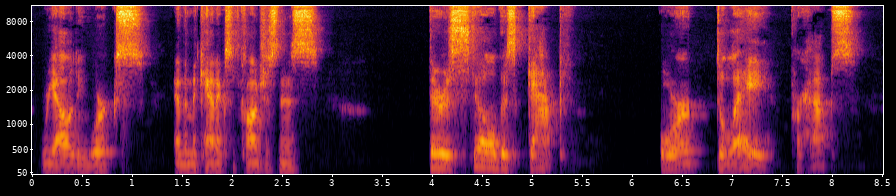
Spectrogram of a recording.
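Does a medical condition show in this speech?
No.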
